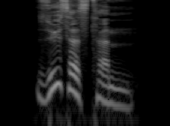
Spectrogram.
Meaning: strong dative masculine/neuter singular superlative degree of süß
- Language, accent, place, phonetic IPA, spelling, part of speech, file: German, Germany, Berlin, [ˈzyːsəstəm], süßestem, adjective, De-süßestem.ogg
